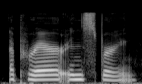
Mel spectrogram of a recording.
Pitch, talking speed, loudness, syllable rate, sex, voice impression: 215 Hz, 170 wpm, -16 LUFS, 3.2 syllables/s, female, feminine, slightly young, slightly cute, slightly sincere, slightly calm, friendly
